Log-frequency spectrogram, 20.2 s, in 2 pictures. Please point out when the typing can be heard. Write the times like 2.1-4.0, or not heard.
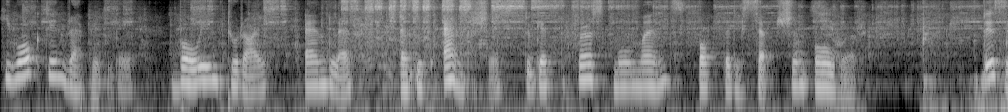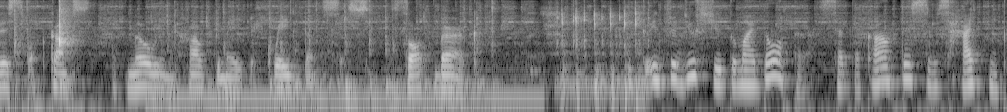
9.2-16.6.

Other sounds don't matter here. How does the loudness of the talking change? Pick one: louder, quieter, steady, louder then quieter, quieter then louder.
steady.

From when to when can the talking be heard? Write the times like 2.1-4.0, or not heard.
0.1-8.7, 9.8-14.9, 16.4-20.1.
